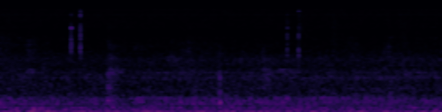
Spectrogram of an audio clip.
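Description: Near silence with a handful of faint computer mouse clicks, a couple close together about a second in and another pair near three seconds in, over a low steady room hum.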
